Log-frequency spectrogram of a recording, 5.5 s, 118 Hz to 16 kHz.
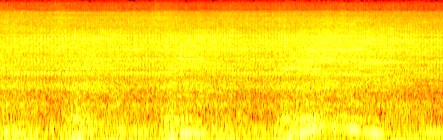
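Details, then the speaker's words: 2001 Pontiac Trans Am on Mobil 1 synthetic with Marvel Mystery Oil, Lucas and Seafoam, after oil change: steady idle with a dull repeating bottom-end knock; owner hopes piston slap but suspects rod knock, unconfirmed. "I'm still hoping that it's piston slap but it sure sounds like rod knocked either way"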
